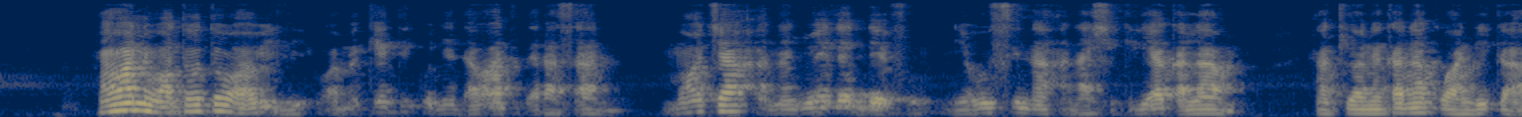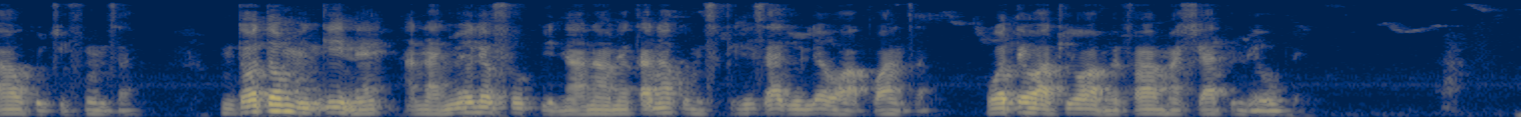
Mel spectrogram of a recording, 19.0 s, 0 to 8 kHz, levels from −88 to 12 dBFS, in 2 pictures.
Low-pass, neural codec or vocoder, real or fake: 7.2 kHz; vocoder, 44.1 kHz, 80 mel bands, Vocos; fake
